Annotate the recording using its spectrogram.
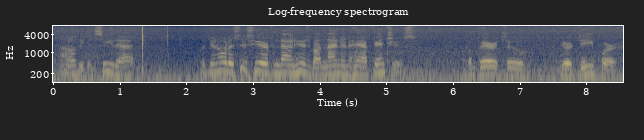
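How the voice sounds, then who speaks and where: A high-pitched man at a moderate pace, with audible room echo and noticeable background noise. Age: 70s. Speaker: beekeeper. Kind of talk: tutorial. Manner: casual.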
